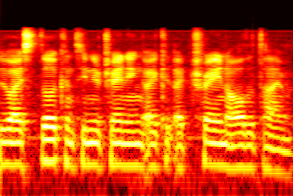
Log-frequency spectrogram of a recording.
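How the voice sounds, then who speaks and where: At a medium pitch, a man speaks in an Armenian accent. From Los Angeles, Armenian-American. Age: 30s. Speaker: fitness youtuber. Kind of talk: live stream Q&A. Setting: live stream. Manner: casual, animated.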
